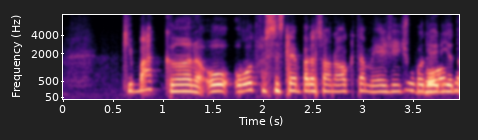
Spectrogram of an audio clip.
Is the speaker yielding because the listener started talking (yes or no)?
no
